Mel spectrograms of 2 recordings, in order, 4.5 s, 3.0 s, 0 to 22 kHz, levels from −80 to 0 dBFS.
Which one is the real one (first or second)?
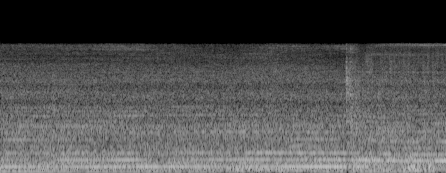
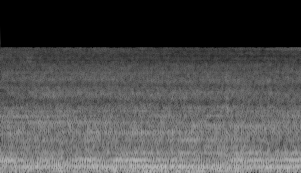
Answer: first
